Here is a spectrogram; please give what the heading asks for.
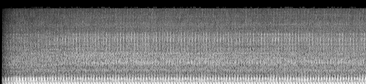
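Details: KTM RFS engine at steady idle with a sharp, even tapping about three times a second over the exhaust beat; a knock inside the engine, cause unclear.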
